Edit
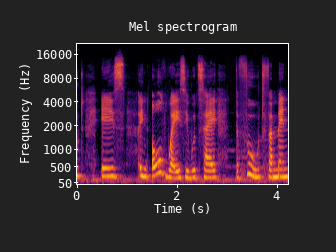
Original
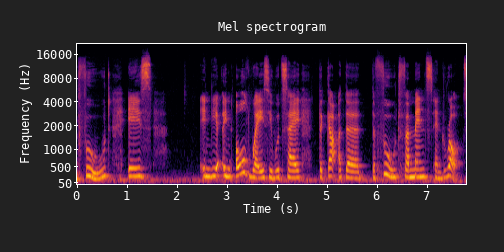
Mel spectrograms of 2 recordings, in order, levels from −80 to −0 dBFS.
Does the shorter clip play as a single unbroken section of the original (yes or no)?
no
